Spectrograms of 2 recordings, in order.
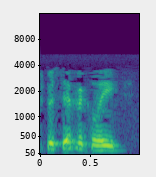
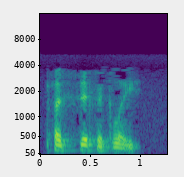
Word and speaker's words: specifically: He mispronounces specifically, and it's during a f***ing ad, and he says pacifically.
